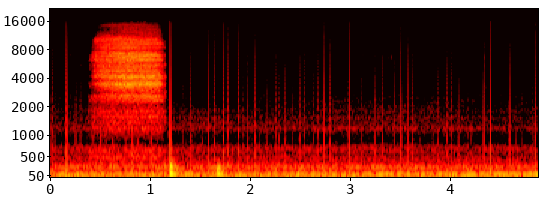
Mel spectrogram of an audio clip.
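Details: Barn owl nestling in a wild nest box at feeding time, the mother feeding its siblings; a single loud rasping hiss lasting under a second, followed by two low thumps and steady background hum.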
